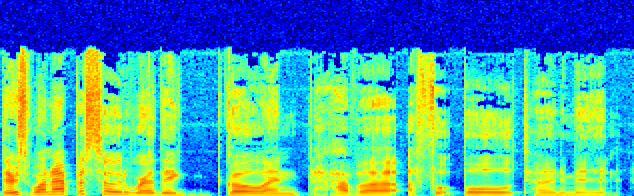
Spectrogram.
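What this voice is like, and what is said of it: Put-on British accent. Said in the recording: “That was a really good British accent.”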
